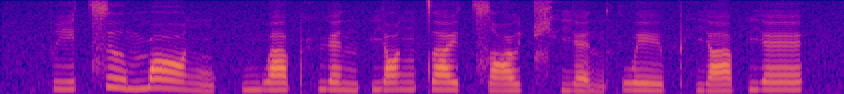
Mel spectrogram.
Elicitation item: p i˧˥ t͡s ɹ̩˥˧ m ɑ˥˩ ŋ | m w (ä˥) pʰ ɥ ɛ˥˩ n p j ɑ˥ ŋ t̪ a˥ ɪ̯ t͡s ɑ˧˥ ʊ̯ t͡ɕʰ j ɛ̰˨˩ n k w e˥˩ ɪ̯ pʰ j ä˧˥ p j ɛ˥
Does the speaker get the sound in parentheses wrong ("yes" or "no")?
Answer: no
